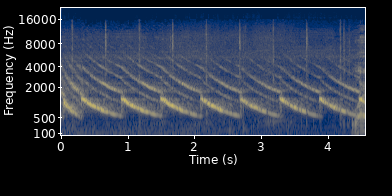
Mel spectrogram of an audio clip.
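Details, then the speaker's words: 2000 Chevrolet Impala that won't start, key fobs not working, radio dead, security light flashing: shrill chirp falling in pitch, repeating about every two-thirds of a second; alarm keeps going off unprompted, cause unknown. "The alarm goes off every time I turn around."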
